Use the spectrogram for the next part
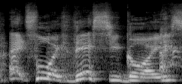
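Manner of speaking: loud, high, overdone Scottish; hardcore Scottish accent. Retold or imitated. Mocking actors who go hardcore, overdone Scottish accent. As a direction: lay the Scottish on thick and slow. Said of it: "go hardcore for the Scottish accent".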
